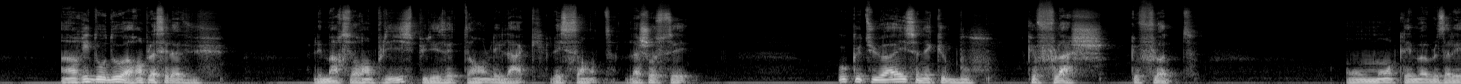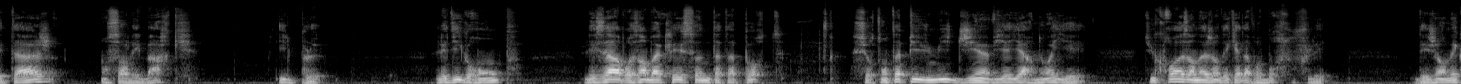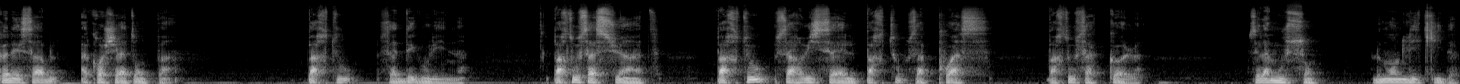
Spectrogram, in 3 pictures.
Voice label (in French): pluies, lectures audio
